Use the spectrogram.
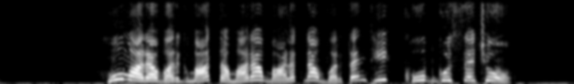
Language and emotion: Gujarati, angry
